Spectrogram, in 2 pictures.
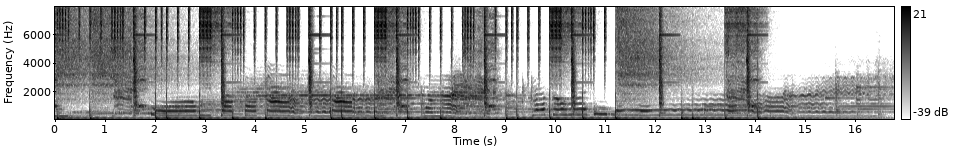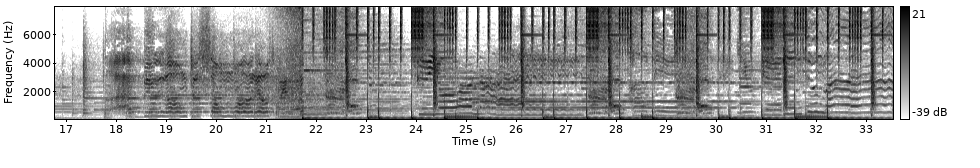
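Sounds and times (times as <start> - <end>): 
instrumental music: 0.0 - 14.6, 21.7 - 33.5.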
